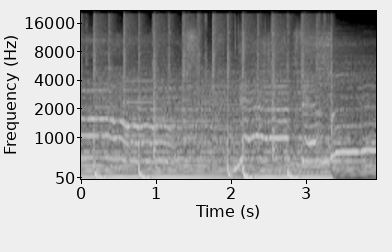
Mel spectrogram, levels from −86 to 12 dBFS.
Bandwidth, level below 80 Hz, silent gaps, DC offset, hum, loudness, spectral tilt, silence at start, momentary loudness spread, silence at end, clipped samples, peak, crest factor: over 20 kHz; -14 dBFS; none; under 0.1%; none; -11 LUFS; -4.5 dB/octave; 0 s; 4 LU; 0 s; 0.1%; 0 dBFS; 10 dB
